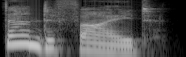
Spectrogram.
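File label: "dandified", British English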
